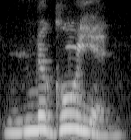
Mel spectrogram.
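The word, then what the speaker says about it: Nguyen: there we go sorry i am receiving my pronunciation i was right nagoyan so nagoyan um so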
